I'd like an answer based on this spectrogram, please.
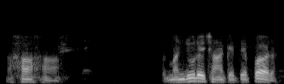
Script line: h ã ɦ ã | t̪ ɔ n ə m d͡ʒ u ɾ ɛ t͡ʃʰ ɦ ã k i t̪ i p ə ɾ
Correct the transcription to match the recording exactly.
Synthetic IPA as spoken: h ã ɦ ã | t̪ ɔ m ə n d͡ʒ u ɾ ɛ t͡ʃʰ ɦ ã k e t̪ e p ə ɾ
